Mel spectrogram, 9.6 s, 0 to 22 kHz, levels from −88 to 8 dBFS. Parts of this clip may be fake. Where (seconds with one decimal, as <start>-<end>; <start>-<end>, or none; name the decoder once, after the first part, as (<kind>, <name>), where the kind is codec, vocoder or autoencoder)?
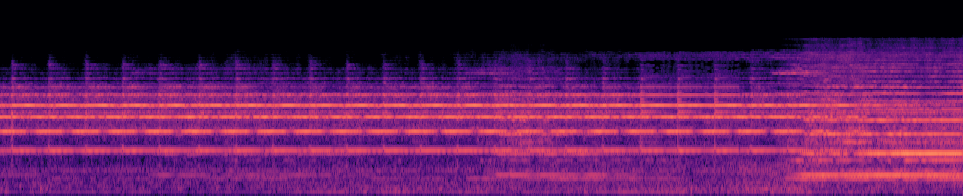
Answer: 0.0-6.4 (autoencoder, DAC-VAE); 7.4-9.6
